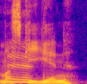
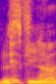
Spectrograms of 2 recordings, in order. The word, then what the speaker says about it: Muskegon: I've been corrected. It's not Muskegon. It's Muskegon, not?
